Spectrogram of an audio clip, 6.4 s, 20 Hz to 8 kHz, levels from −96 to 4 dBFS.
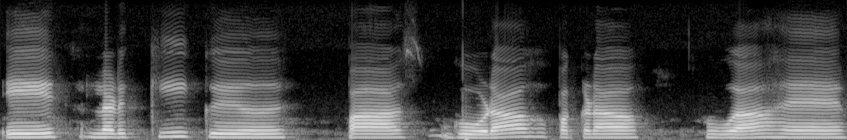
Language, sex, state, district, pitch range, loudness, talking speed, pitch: Hindi, female, Punjab, Fazilka, 195-210 Hz, -14 LUFS, 75 wpm, 200 Hz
